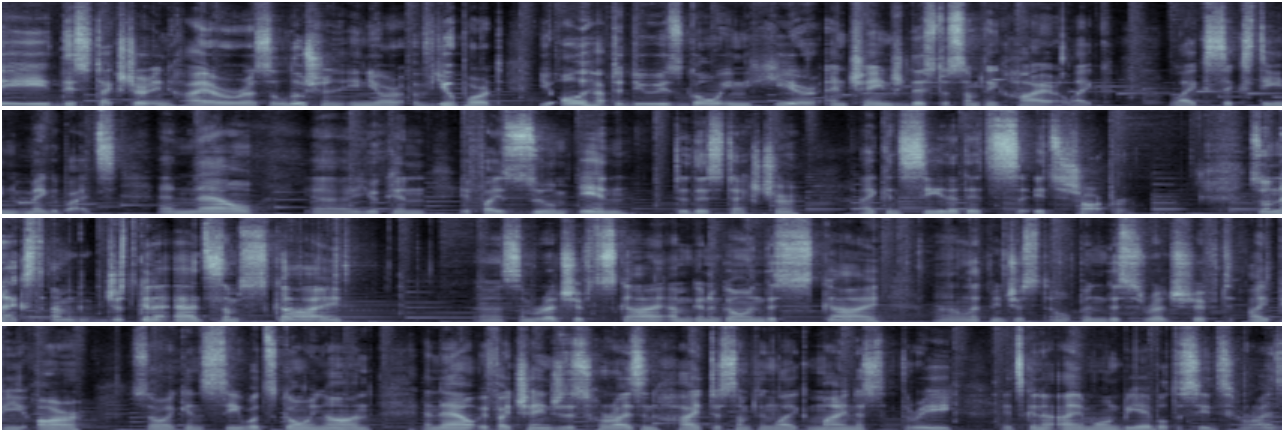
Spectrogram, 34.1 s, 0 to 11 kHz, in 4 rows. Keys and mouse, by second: 4.2 click, 10.0 click, 12.3 v, 14.4 click, 17.3-19.7 typing, 20.6 click, 22.8-24.6 typing, 25.1 Return, 26.4 click, 29.4 click, 31.3 click, 33.9 click.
